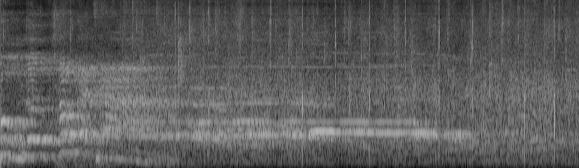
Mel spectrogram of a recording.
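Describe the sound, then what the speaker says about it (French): Crowd at an exhibition fight night applauding the two fighters, a continuous roar of clapping mixed with voices and some cheering, fairly distant and even in level. "une bonne main d'applaudissements pour nos combattants"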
